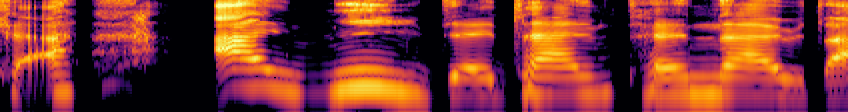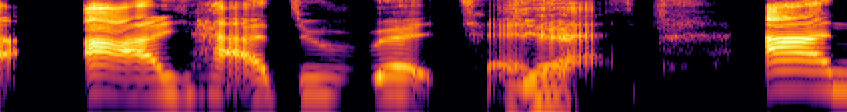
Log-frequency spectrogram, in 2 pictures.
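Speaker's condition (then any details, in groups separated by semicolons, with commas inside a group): Cerebral palsy; slow speech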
